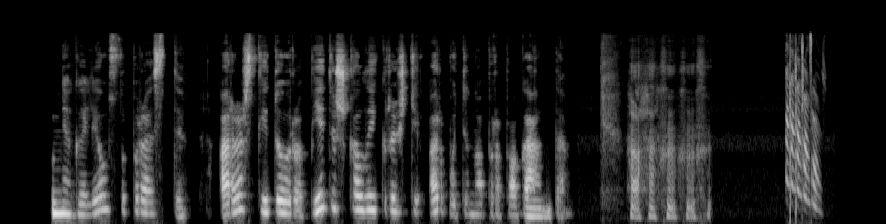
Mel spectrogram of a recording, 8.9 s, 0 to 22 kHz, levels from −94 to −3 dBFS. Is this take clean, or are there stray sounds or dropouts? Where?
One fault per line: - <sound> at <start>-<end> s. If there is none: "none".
- laugh at 6.0-7.1 s
- chirp at 7.9-8.3 s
